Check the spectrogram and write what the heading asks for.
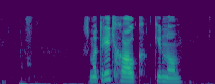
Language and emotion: Russian, neutral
